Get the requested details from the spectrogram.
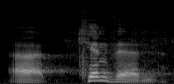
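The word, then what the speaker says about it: Cynefin: Now, I'm not a complexity expert, but in my sort of lay study of the topic, I think that Dave Snowden's Kinvin, as it's pronounced, model is a good one.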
